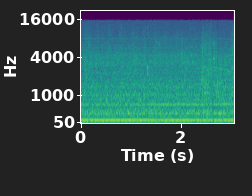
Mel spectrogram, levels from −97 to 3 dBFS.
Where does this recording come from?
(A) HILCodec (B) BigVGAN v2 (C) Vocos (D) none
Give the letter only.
B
